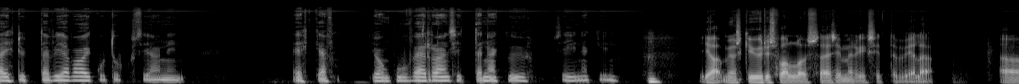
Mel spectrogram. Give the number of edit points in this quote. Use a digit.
1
